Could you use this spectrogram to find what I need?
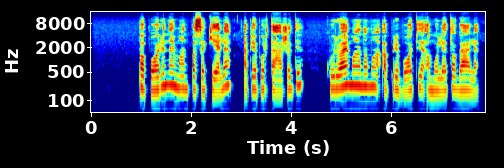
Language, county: Lithuanian, Panevėžys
